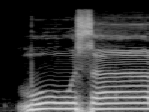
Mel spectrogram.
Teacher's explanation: Musa duma diikuti wau sukun. Sa dan alif kecil di atas dua harakat. Kita panjangkan mad thabi'i.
